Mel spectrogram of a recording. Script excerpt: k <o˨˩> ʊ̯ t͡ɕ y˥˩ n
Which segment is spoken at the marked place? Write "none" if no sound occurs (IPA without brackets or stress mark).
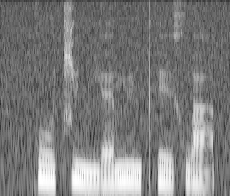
o˥˧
